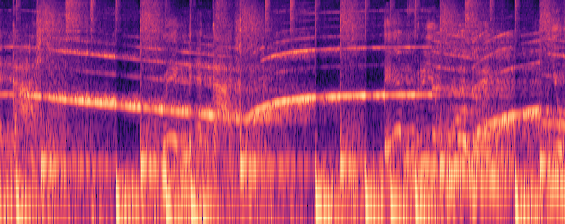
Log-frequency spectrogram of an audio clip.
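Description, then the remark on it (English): A wailing police siren sweeps up and down in long glides, loud and continuous, layered over a steady drum beat and faint vocals in a music track. “He might be the only artist in history to use the arrangement of drums, vocals, and police siren.”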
